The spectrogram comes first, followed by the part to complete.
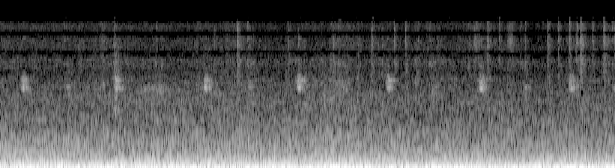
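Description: Steady low rumble of a bus driving on a highway, heard from inside the cabin, with a faint short high tick about once a second.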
